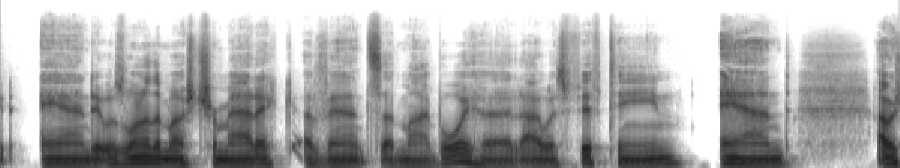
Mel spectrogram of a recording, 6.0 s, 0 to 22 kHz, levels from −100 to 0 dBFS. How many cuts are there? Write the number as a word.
zero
